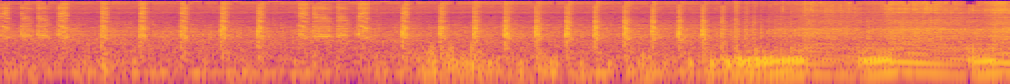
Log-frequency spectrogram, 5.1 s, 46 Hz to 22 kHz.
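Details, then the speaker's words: Hard starting on a Honda CRF250L that stalled in stop-and-go traffic about 11 miles after filling its 2-gallon tank with 89-octane fuel: slow rhythmic starter cranking under two beats a second, then the engine finally fires and revs. "like literally it's crank it would like want to go oh"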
